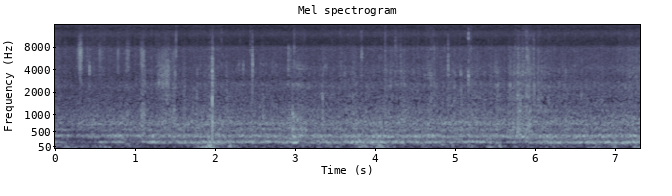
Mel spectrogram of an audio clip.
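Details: Many honey bees buzzing around a wild hive being harvested, a sustained low hum with steady harmonic bands, dotted with sharp clicks and scattered taps throughout.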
